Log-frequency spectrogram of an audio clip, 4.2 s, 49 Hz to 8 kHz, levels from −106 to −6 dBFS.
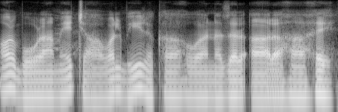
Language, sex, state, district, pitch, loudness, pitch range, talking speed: Hindi, male, Jharkhand, Ranchi, 100 Hz, -20 LUFS, 95-110 Hz, 140 wpm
